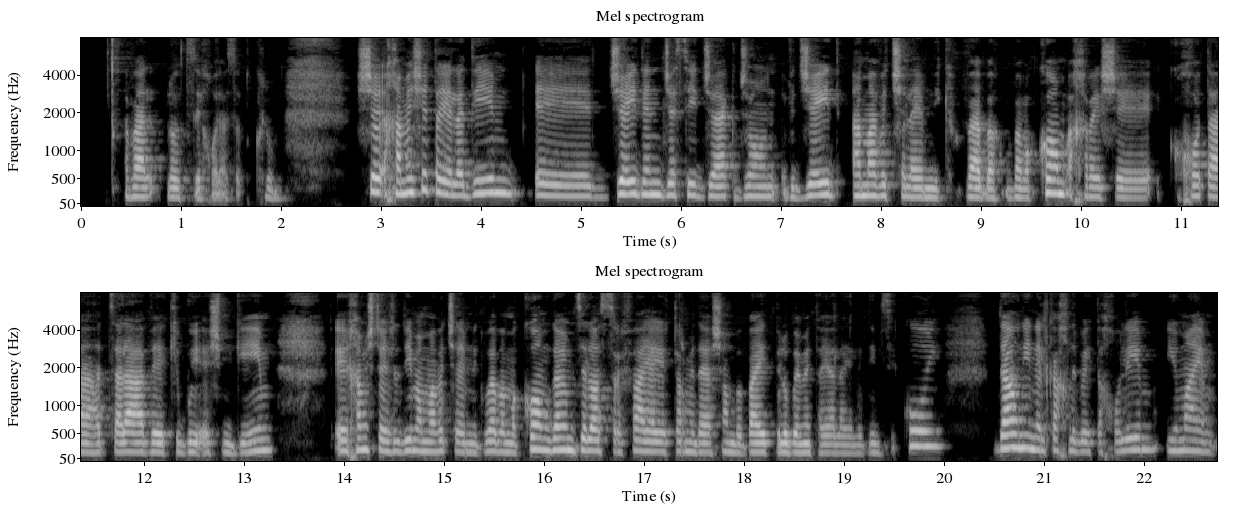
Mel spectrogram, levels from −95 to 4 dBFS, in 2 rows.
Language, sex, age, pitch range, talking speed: Hebrew, female, 20-39, 170-215 Hz, 125 wpm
